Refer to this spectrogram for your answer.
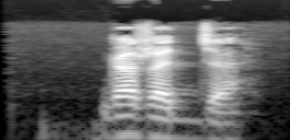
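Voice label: "гажаддза", Komi, male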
